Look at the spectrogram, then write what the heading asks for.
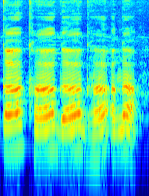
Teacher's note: क वर्ग जो कि कंठ से बोला जाता है। कंठ से बोला जाता है अर्थात है कि इसका जो उच्चारण स्थान है यानी कि जब हम इसका उच्चारण करते हैं तो कंठ से करते हैं। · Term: कंठव वर्ण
